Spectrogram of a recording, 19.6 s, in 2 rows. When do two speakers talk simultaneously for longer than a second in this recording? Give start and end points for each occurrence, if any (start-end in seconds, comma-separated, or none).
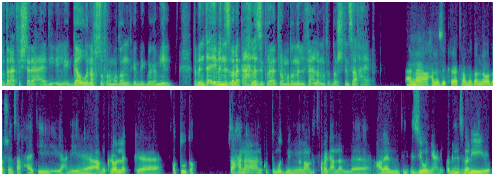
none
